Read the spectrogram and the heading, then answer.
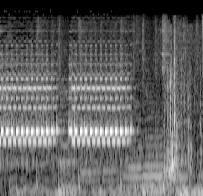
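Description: A telephone rings with an incoming call: two loud, trilling electronic bursts back to back, followed by a brief clatter as the ringing stops.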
